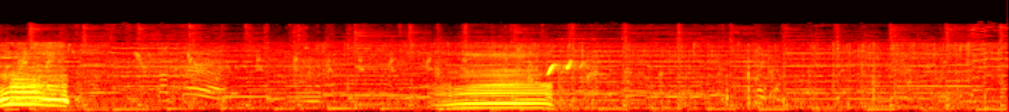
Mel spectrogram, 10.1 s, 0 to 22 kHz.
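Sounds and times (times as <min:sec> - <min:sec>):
cow mooing: 0:00.0 - 0:00.8, 0:04.4 - 0:05.6.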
